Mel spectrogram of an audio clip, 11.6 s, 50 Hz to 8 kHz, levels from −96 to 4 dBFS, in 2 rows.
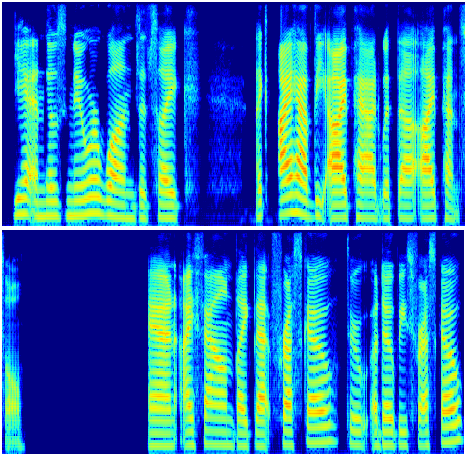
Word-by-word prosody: Yeah, 210 +1 -1
and 180 0 -6
those 185 -1 -7
newer 195 +4 -3
ones, 170 -6 -3
it's 160 -2 -11
like 165 -2 -4 0.7
like 180 +1 -5
I 205 +2 +9
have 205 -6 +5
the 190 0 -7
iPad 165 -1 +5
with 155 -1 -8
the 160 -1 -2
iPencil 160 +1 -2 1.5
and 165 0 +3
I 175 0 +2
found, 175 -1 -2
like, 160 -2 -2
that 160 -1 0
Fresco, 200 +4 -2
through 175 -2 -11
Adobe's 170 0 -5
Fresco, 205 +7 -2
175 Hz, 125 wpm, -23 LUFS, 165-195 Hz, 1.5 s, I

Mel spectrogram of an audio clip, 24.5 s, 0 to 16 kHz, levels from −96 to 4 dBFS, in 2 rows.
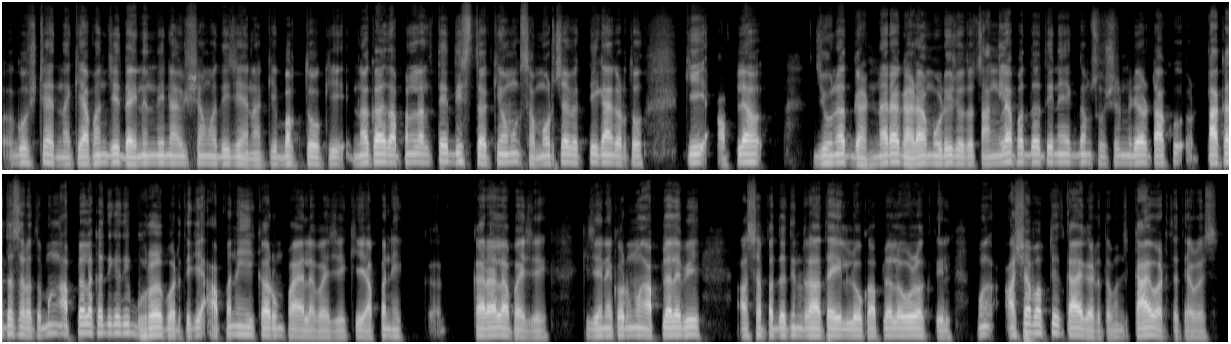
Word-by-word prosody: गोष्टी 120 +2 -3
आहेत 125 - +1
ना, 100 0 -5
की 115 - 0
आपण 120 +3 +1
जे 130 +2 +1
दैनंदिन 115 +2 +1
आयुष्यामध्ये 115 0 -3
जे 110 - -5
आहे 100 - -2
ना, 90 0 -6
की 105 - -5
बघतो 105 +1 0
की 110 -2 -4
नकळत 125 +3 +4
आपल्याला 130 +2 0 0.2
ते 140 - +4
दिसतं 135 -3 -1
किंवा 130 -1 0
मग 135 - -3
समोरच्या 115 +5 -1
व्यक्ती 130 +1 -2
काय 125 -1 +4
करतो, 115 0 -2 0.5
की 130 +1 +2
आपल्या 135 +1 +2 0.6
जीवनात 120 +3 +2
घडणाऱ्या 110 +6 +3
घडामोडी 115 +1 +2
ज्या 115 -1 -1
होतात, 110 +1 -3
चांगल्या 115 +6 +1
पद्धतीने 130 0 -1
एकदम 125 +1 -5
सोशल 115 +1 -10
मीडियावर 120 +1 +1
टाकू 115 +4 +1 0.3
टाकतच 135 +2 +4
राहतो. 110 -3 -1
मग 140 +3 -7
आपल्याला 150 +3 +2
कधी 145 0 -2
कधी 150 - -2
भुरळ 120 +3 +6
पडते, 105 0 -3
की 120 - -2
आपण 125 +1 -2
हे 125 -1 -2
क - - -12
करून 110 -1 +2
पाहायला 95 -2 0
पाहिजे, 90 0 -5
की 100 -1 -3
आपण 100 +3 -3
हे 100 - -6 0.7
करायला 110 +1 +5
पाहिजे, 90 -3 -4 0.4
की 105 - -13
जेणेकरून 110 +1 -1
मग 115 - -1
आपल्याला 115 +3 +4
बी 125 +2 +1 0.4
अशा 105 +2 -2
पद्धतीने 115 0 -1
राहता 110 0 +4
येईल. 105 -1 +2
लोकं 105 0 +1
आपल्याला 110 +2 0
ओळखतील. 105 -5 +2 0.3
मग 125 +2 -4 0.2
अशा 120 +7 +2
बाबतीत 150 -1 0
काय 115 -1 +7
घडतं? 95 -2 -3
म्हणजे 95 +1 -12
काय 115 +2 +7
वाटतं 110 -3 -1
त्यावेळेस? 85 -1 -7
115 Hz, 190 wpm, -24 LUFS, 105-125 Hz, 0.7 s, काय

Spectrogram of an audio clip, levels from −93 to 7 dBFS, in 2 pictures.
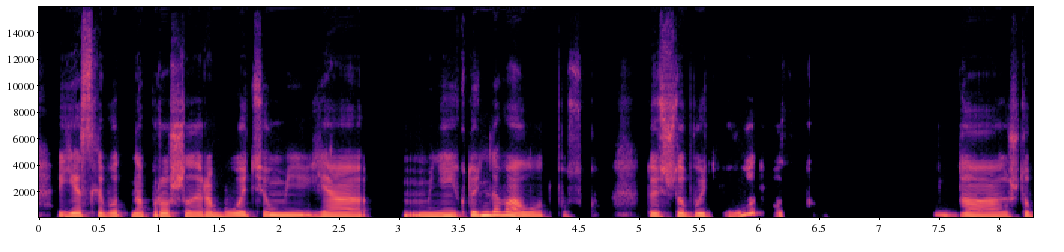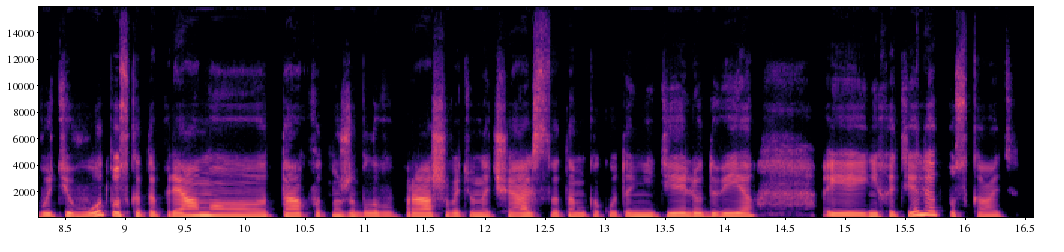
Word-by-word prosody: Если 190 +4 +1
вот 180 +1 -3
на 175 0 +1
прошлой 180 -1 0
работе 160 -1 0
у - - +4
ме 150 -1 +3
я, 155 0 0 0.3
м, - - -1
мне 165 +4 +4
никто 185 +4 +1
не 225 +1 +8
давал 225 -9 +4
отпуск, 140 0 -8 0.5
то 170 - 0
есть, 165 -3 0
чтобы 175 0 0
уйти 180 - 0
в 165 +2 -8
отпуск 370 - -4 1.2
Да, 145 +1 -2
чтобы 160 +1 -4
уйти 165 +3 -1
в 160 -3 0
отпуск, 215 -3 +1
это 170 -2 -1
прям, 190 +5 +5
а, 185 -2 0
так 190 +1 +1
вот 185 - -5
нужно 180 -1 -2
было 175 +1 -3
выпрашивать 180 +2 -1
у - - -2
начальства 175 +2 -2
там 175 -1 -4
какую-то 170 +1 -6
неделю-две 180 +2 +1 0.6
и 170 0 +1
не 170 - +2
хотели 180 - +1
отпускать. 155 - -5
175 Hz, 150 wpm, -22 LUFS, 160-185 Hz, 1.2 s, не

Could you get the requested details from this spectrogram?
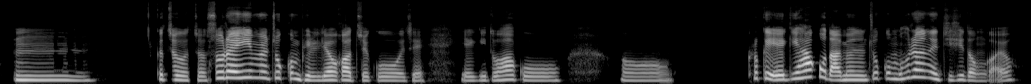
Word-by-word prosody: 음. 200 -2 -1 0.6
그쵸. 215 -3 -1
그쵸. 185 -1 -5
술의 295 +6 +6
힘을 310 -2 +1
조금 270 -3 -2
빌려 200 -1 +1
가지고 180 -2 -1
이제 170 +1 -9 0.4
얘기도 185 +1 -6
하고. 185 -4 -2 0.6
어 180 -1 -8 0.7
그렇게 275 -5 +1
얘기하고 295 +10 +5
나면은 205 -2 +2
조금 270 +1 -5
후련해지시던가요? 215 - -2
200 Hz, 255 characters per minute, -20 LUFS, 185-255 Hz, 0.7 s, 술의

